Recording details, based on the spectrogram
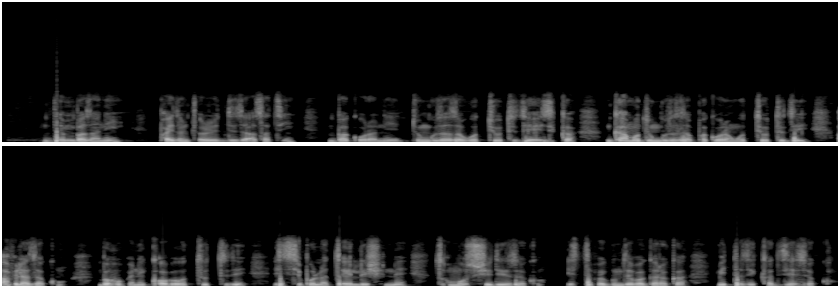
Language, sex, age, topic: Gamo, male, 25-35, government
